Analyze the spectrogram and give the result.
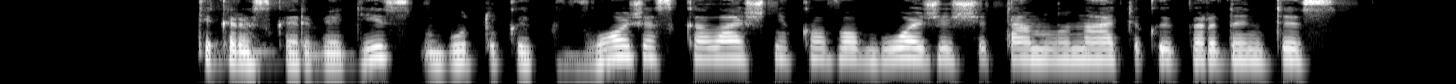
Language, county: Lithuanian, Vilnius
